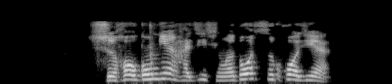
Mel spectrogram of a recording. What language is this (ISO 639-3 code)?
zho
